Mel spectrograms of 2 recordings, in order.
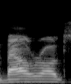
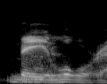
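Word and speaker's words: Balor: The lizard folk worship Orcus, and the Balrog serves Orcus. – We have like a friggin' Balrog and a Yonti. – Well, it's Baylor, I guess. Baylor. Is how they say it in D&D.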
